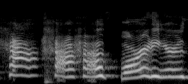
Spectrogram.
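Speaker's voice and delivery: high, hammed-up "ha ha ha"; mock burst of laughter. Guy laughing at the dad's forty years, mock burst of laughter. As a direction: imitate someone laughing in disbelief. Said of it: "the guy bursts out laughing".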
